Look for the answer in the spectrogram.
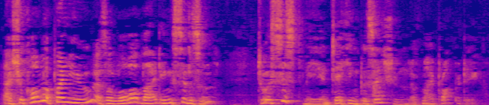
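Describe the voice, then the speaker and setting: A woman voicing a suave, courteous and menacing devil in gentleman's form for a storybook reading. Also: a little high, lively intonation, moderate pace, gravelly. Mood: smug, courteous. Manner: courteous, careless, formal. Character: suave, polite devilish stranger, dark, smug and menacing.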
